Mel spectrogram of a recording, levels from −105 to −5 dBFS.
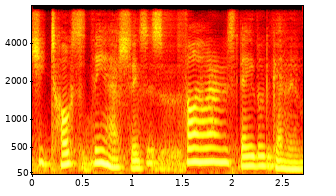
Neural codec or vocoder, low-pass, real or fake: codec, 16 kHz, 0.5 kbps, FreqCodec, larger model; 7.2 kHz; fake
